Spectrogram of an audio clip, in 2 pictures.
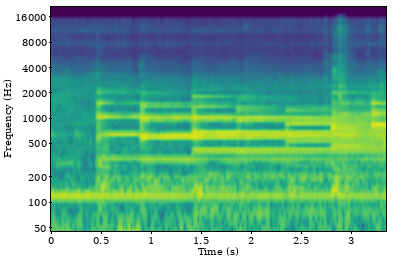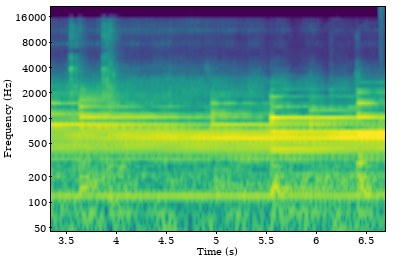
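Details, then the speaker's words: Herschede tubular chime clock set up in a customer's home, chiming the Whittington tune after adjustment; clear bell-like tubes ring in an even melody, each note clean and sustained; normal chime. "it sounds good that's the Wedington"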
